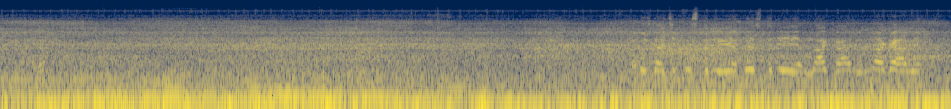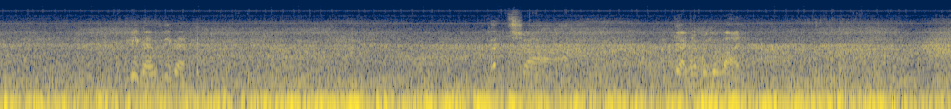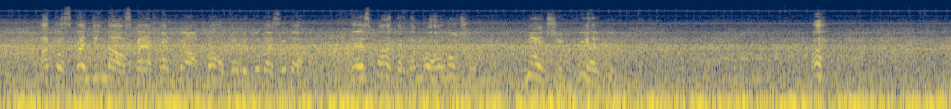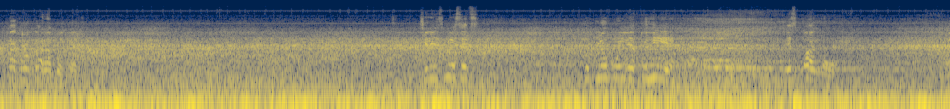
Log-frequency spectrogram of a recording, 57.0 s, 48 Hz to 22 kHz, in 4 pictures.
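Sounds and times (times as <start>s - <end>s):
man speaking: 29.2s - 33.1s, 33.8s - 35.7s, 40.7s - 41.0s, 49.1s - 50.0s, 51.6s - 55.7s.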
